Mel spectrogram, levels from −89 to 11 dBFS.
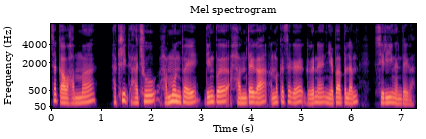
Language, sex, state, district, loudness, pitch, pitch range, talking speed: Wancho, male, Arunachal Pradesh, Longding, -18 LUFS, 140 Hz, 130-155 Hz, 145 wpm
